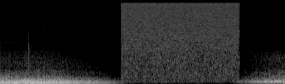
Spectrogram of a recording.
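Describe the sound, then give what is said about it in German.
A flat hiss of white noise, used as a separator sound, bursts in abruptly for just over a second, then cuts off sharply, with a low steady rumble like a car interior before and after it. “dass es sich dabei um den White Noise oder das sogenannte weiße Rauschen handelt”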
